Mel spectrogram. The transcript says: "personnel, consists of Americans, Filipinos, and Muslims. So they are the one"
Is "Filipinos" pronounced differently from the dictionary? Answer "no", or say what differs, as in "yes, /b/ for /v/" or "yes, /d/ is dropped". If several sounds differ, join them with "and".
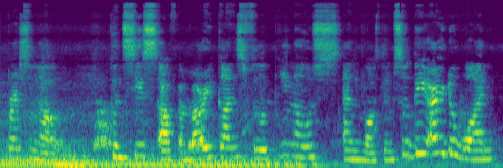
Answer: yes, /s/ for /z/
